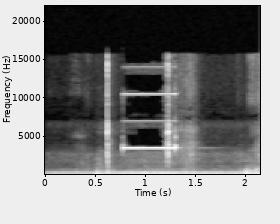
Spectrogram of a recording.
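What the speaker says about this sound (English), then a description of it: "You can hear my meter." A multimeter gives a single steady continuity beep of about half a second while its probe touches the bimetal thermostat mounting and ground on a Cove dishwasher under recall repair, with light handling noise before and after.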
